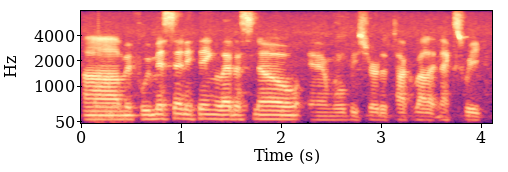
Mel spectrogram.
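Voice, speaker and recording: A man hosts a casual tech podcast in a relaxed, easygoing way. His voice sits on the low side. A faint noise runs under his speech. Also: brisk, rough recording. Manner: relaxed, reads sponsor spot. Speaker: podcast host.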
